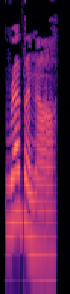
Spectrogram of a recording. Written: rebinah

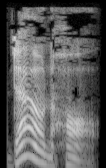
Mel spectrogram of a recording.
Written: downhaul

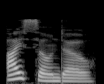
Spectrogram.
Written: isondo

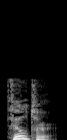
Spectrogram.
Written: filter

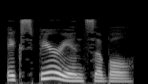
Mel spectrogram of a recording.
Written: experienceable

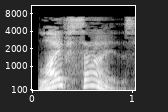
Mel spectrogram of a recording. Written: life-size

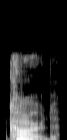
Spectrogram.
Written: card

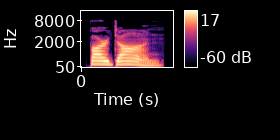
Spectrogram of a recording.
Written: bardon

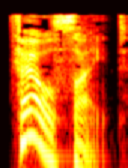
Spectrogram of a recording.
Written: felsite

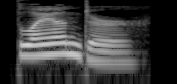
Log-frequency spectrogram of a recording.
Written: blander

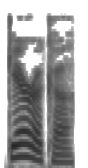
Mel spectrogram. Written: gerika

